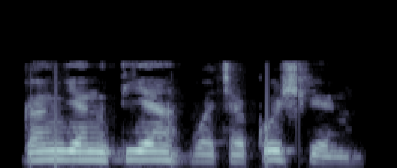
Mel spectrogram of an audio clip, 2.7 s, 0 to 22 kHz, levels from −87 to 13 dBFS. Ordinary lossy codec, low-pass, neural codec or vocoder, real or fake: AAC, 48 kbps; 5.4 kHz; none; real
